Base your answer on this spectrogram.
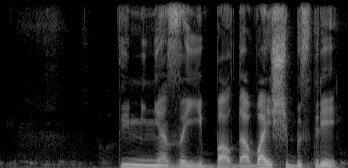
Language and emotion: Russian, angry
